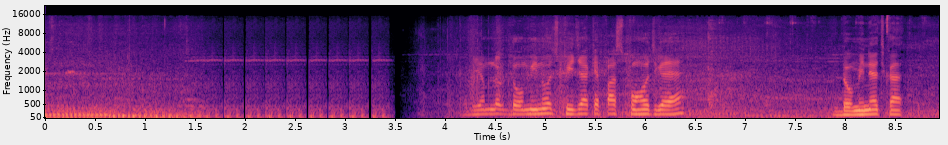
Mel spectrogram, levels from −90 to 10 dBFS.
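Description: From 1.78 to 3.44 s the CD gets stuck on one turn: a 208 ms slice repeats eight times, the laser jumping back each revolution, giving that quick, even skipping stutter.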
